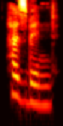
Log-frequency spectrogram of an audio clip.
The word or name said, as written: husband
